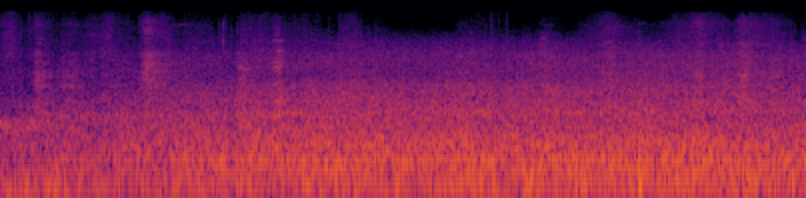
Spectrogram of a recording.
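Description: Steam hisses loudly from a pipe.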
